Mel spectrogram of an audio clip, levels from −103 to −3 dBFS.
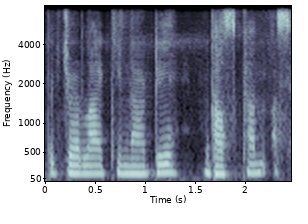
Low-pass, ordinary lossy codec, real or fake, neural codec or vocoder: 7.2 kHz; none; fake; codec, 16 kHz, 1 kbps, X-Codec, HuBERT features, trained on general audio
